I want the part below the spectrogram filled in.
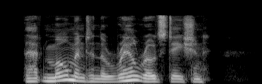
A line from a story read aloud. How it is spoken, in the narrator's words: she nervously burst out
